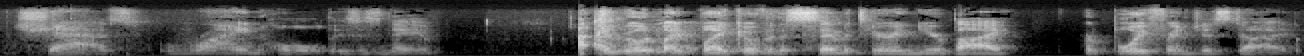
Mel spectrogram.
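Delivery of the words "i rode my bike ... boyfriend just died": quoted movie line. Acted. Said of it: "The scene goes".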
